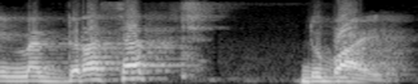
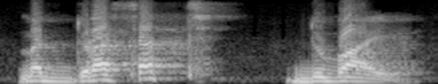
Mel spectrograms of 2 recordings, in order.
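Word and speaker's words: مدرسة دبي: I say Madrasat Dubai. Madrasat Dubai. I pronounce it.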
